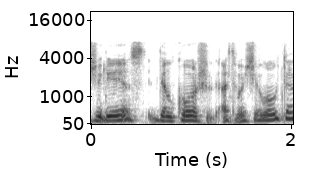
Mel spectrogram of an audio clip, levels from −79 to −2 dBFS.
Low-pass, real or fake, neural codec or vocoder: 7.2 kHz; fake; codec, 16 kHz, 8 kbps, FunCodec, trained on Chinese and English, 25 frames a second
